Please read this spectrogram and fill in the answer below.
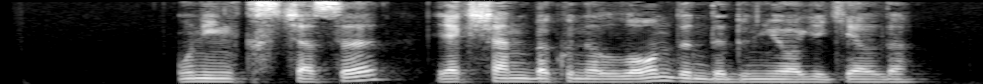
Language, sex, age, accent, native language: Uzbek, male, 18-24, Toshkent shahri, Uzbek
